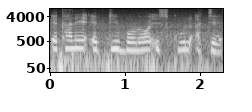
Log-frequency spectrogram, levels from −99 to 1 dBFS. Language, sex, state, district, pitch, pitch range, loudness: Bengali, female, Assam, Hailakandi, 240 Hz, 230-260 Hz, -16 LUFS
